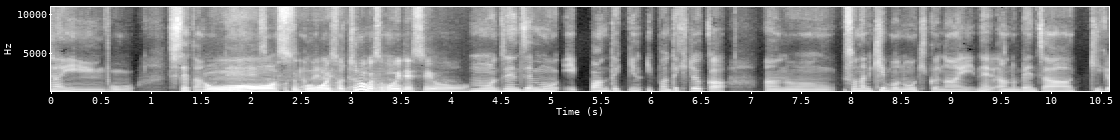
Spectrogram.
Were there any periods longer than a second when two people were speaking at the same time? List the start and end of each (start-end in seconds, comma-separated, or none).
1.5-3.5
